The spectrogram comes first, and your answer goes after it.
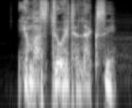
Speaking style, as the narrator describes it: whispered

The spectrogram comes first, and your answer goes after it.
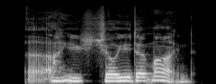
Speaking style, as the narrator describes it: He stuttered

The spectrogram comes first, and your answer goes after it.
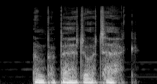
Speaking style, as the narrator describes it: he whispered guiltily

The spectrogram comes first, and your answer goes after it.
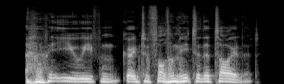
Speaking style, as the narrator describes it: joked Thomas, trying nervously to break the ice a little

